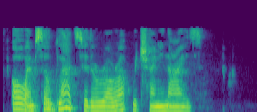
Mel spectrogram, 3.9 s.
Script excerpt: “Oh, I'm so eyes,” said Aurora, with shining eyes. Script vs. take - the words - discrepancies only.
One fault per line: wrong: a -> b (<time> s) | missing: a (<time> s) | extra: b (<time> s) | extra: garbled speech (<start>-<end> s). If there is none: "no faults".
wrong: eyes -> glad (0.8 s)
